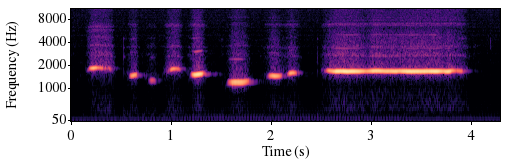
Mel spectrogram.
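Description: Human whistling: eight short, bright whistled notes hop between pitches, then one long, steady high tone is held for well over a second before it stops.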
